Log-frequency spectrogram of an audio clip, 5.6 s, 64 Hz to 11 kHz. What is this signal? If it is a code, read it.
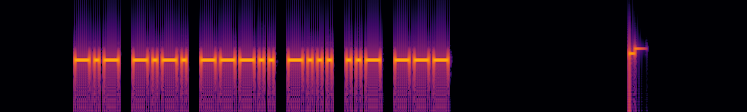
Morse code, heard as a keyed tone, about 33 wpm, 700 Hz. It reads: KC8BUO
